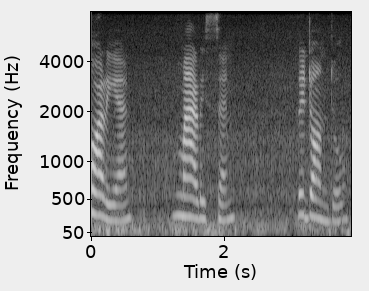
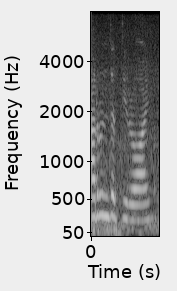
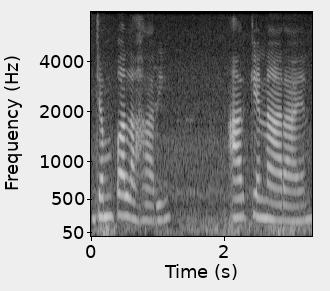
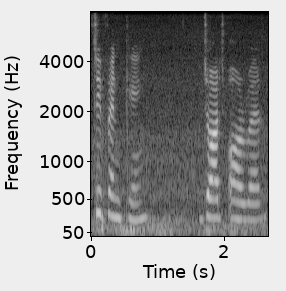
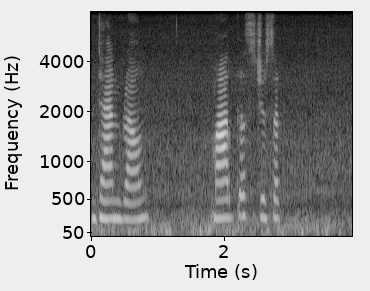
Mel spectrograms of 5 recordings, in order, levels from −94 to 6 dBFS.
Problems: constant background noise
